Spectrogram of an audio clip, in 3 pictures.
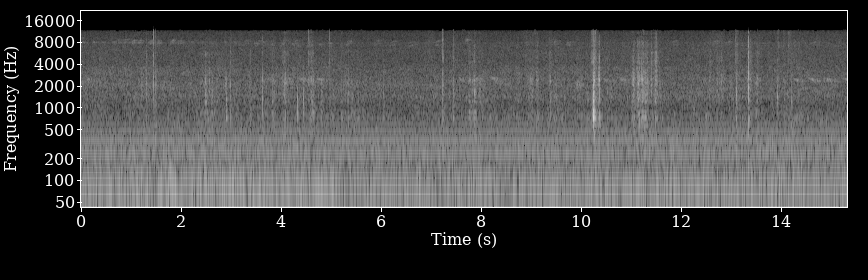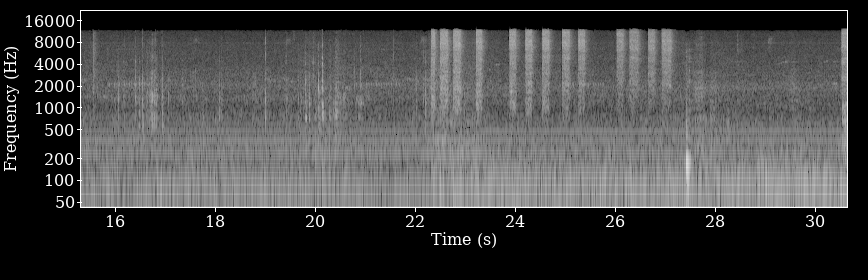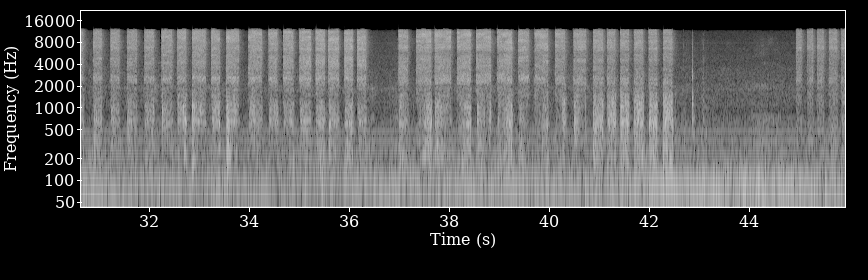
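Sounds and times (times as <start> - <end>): airbrush hissing bursts: 22.3 - 27.2, 30.5 - 36.4, 37.0 - 42.5, 45.0 - 45.9.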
